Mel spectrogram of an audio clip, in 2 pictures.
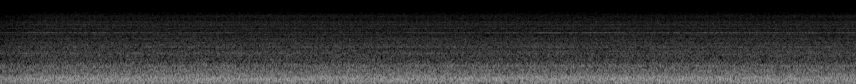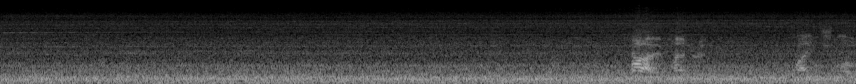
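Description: A FlyJSim Boeing 727 on short final for landing in the X-Plane 11 flight simulator, its engines producing a steady, loud cockpit roar and rumble that continues unbroken, with a couple of faint chirps near the end.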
